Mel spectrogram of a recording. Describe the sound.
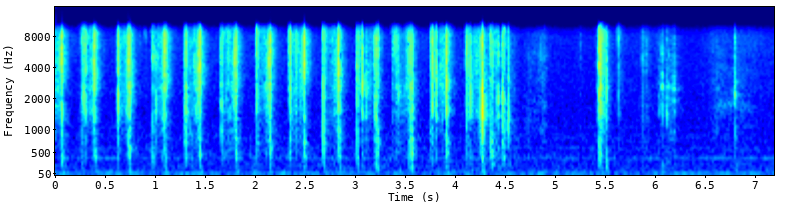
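Tarot cards being shuffled and drawn make a quick run of many crisp, papery snaps and riffles, then a few sparser, softer card clicks toward the end.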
